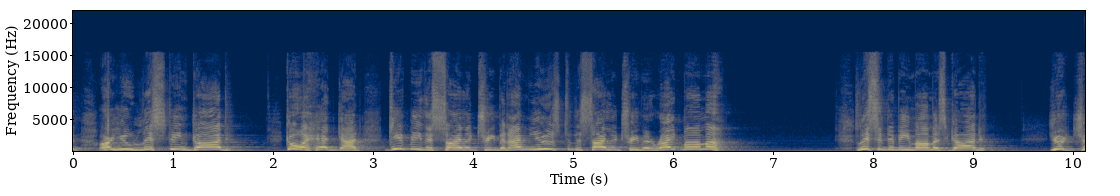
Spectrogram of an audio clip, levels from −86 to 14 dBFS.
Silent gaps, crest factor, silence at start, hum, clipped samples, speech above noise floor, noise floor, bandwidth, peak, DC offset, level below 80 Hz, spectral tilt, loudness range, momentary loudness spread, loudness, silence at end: none; 18 dB; 0 s; none; under 0.1%; 37 dB; -55 dBFS; 16 kHz; 0 dBFS; under 0.1%; -58 dBFS; -3 dB/octave; 3 LU; 6 LU; -18 LUFS; 0 s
